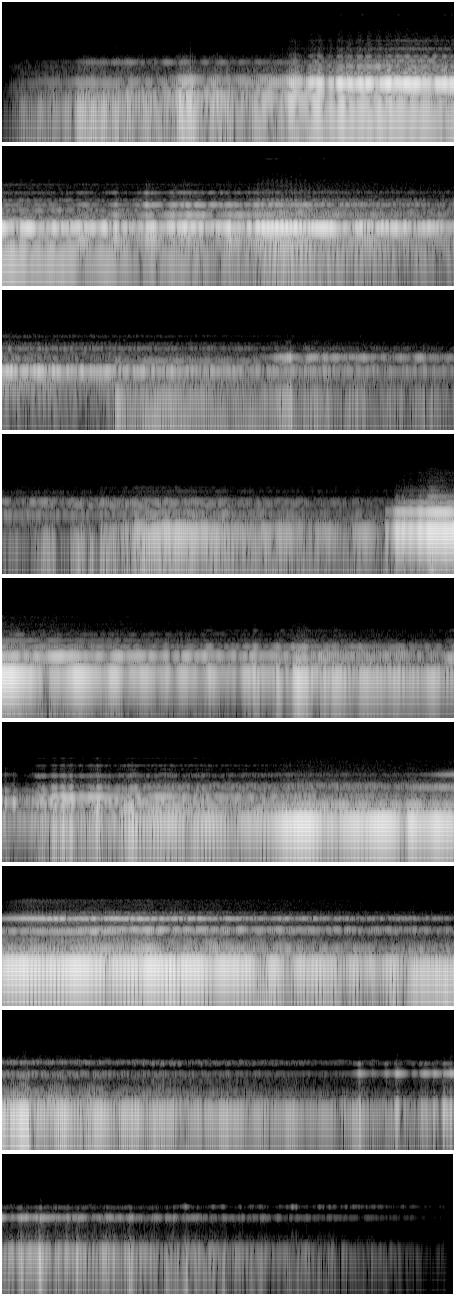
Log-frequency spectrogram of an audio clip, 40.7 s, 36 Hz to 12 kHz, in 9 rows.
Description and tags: Samurai Jugular - 29
A samurai at your jugular! Weird sound effects I made that you can have, too.
effect, sci-fi, sound, sweetener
